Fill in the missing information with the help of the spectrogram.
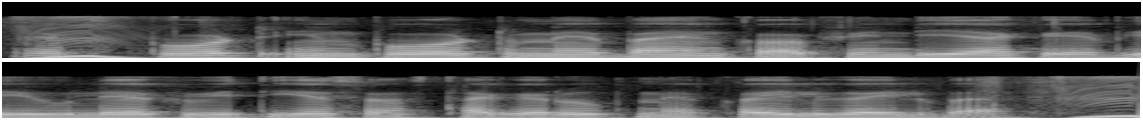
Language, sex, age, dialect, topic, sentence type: Bhojpuri, male, 18-24, Southern / Standard, banking, statement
